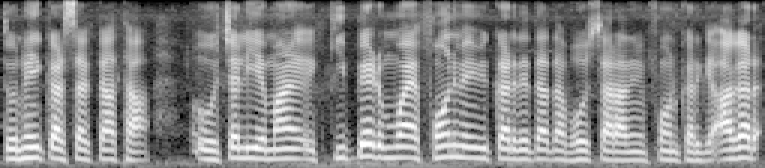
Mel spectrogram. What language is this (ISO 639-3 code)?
urd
